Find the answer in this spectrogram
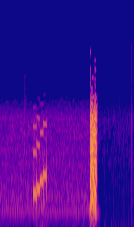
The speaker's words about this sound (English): Okay, we'll stop right there. That first station that called in, all I got was static. I didn't get your call or your name.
